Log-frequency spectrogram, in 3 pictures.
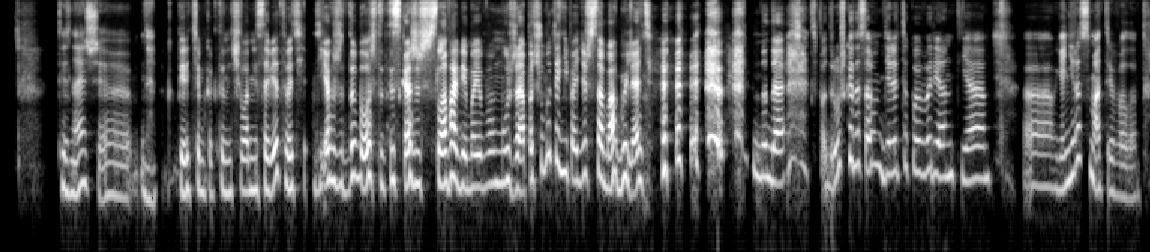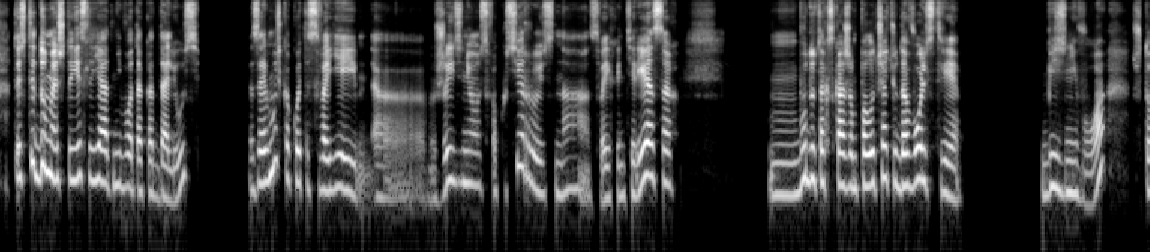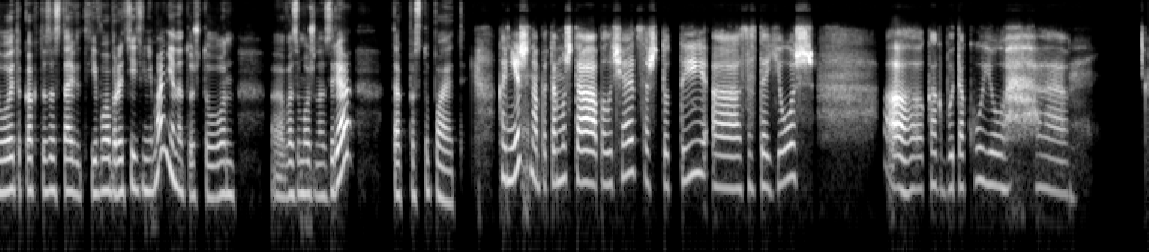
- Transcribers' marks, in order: chuckle; laughing while speaking: "я уже думала, что ты … пойдёшь сама гулять?"; other background noise; laugh; tapping
- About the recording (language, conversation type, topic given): Russian, advice, Почему я постоянно совершаю импульсивные покупки и потом жалею об этом?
